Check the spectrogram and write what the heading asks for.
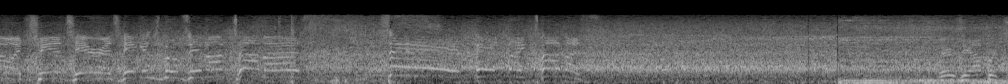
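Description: Ice hockey arena crowd din with shouts and sharp clicks of sticks and puck on the ice in the first few seconds, settling into a steady crowd roar; a low steady hum comes in about eight seconds in.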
